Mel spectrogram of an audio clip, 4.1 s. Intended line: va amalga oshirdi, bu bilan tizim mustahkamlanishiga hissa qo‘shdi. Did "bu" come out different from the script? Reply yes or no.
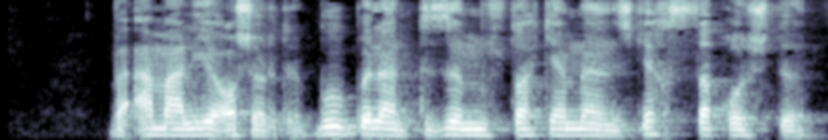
no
